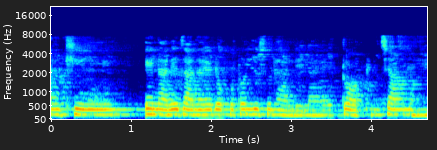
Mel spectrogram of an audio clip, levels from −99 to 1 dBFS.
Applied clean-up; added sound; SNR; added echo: none; none; none; reverberation time 2.6 s.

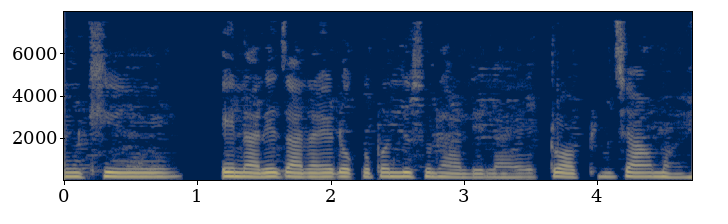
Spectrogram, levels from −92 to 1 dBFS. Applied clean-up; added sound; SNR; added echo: none; none; none; none.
